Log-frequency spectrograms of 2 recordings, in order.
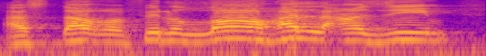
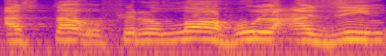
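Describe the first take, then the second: First: The vowel after Allah is an a sound. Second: The vowel after Allah is a u sound. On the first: The name of God is the object of the verb. The speaker calls it right. "Ha tu kena jaga molek tu" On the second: The name of God is treated as the subject. The speaker calls it wrong. "Jangan astaghfirullahul azim ke jangan"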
